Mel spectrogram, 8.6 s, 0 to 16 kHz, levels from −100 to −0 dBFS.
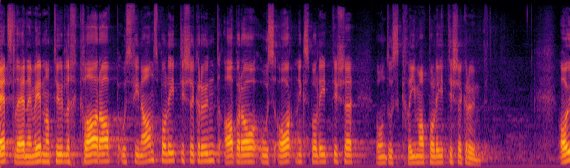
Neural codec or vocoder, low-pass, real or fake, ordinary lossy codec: none; 14.4 kHz; real; none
